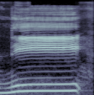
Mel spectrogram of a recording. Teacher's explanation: وَنَتَوَكَّلُ عَلَيْكَ وَنُثْنِي، سا کو زبان کی نوک ثنایا علیہ کے سرے سے لگائیں تو تب سا نکلتا ہے، تو یہ مدہ ہے، تو 2 حرکات عربیہ جتنی اس کی لمبائی ہے۔ وَنُثْنِي، نی اس کی آواز کو ناک کی طرف نہیں لے کے جانا بلکہ منہ سے نکالنا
